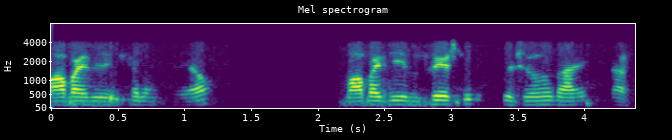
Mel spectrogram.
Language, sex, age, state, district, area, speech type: Bodo, male, 45-60, Assam, Kokrajhar, urban, conversation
